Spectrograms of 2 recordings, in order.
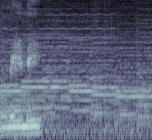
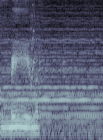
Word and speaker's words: meme: That's how I used to think you pronounced that word, Mimi. And I found out it was just meme.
